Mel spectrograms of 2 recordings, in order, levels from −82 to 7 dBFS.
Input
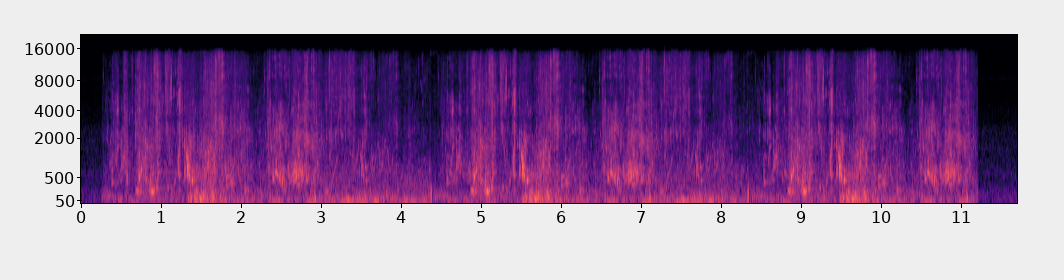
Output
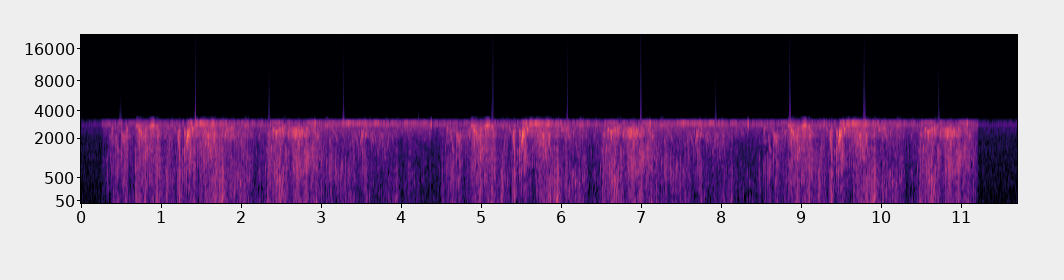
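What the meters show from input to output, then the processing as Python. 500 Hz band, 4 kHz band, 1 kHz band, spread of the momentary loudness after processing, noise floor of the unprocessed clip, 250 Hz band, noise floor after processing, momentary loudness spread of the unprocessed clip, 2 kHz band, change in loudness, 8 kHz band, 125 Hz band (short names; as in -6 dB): -11.5 dB, +6.5 dB, -5.5 dB, 12 LU, -57 dBFS, -12.5 dB, -57 dBFS, 12 LU, +8.0 dB, +2.5 dB, under -30 dB, -14.5 dB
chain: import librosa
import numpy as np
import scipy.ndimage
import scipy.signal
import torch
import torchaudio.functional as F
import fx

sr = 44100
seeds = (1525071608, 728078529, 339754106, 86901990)

y = scipy.signal.sosfilt(scipy.signal.butter(2, 59.0, 'highpass', fs=sr, output='sos'), x)
y = fx.dynamic_eq(y, sr, hz=880.0, q=6.0, threshold_db=-50.0, ratio=4.0, max_db=6)
y = fx.freq_invert(y, sr, carrier_hz=3000)
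y = fx.buffer_crackle(y, sr, first_s=0.47, period_s=0.93, block=512, kind='repeat')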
